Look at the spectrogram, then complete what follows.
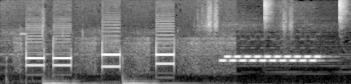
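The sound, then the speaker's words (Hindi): Four quick telephone keypad tones beep in an uneven rhythm, each a clear two-note electronic chirp, followed by a longer steady tone. Loud, with no voices. “मैं तुझे अभी फोन करता हूँ।”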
